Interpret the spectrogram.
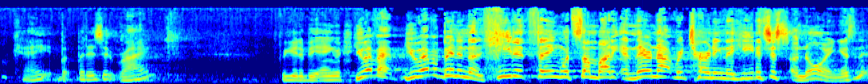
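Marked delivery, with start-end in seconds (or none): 0.0-3.4 gentle, unheated, low, calm, soothing voice. Recreating a scene with God answering an angry Jonah, God in a soothing voice. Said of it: "I hear God in a soothing voice".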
